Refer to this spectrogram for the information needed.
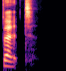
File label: "vet", us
